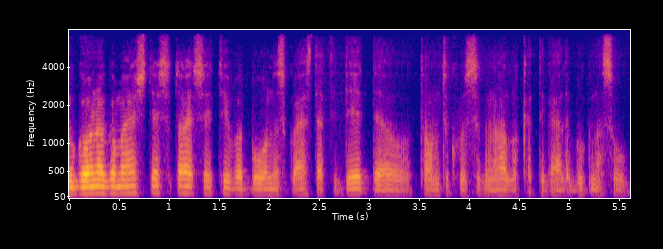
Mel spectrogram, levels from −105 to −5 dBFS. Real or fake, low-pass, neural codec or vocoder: fake; 7.2 kHz; codec, 16 kHz, 0.4 kbps, LongCat-Audio-Codec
